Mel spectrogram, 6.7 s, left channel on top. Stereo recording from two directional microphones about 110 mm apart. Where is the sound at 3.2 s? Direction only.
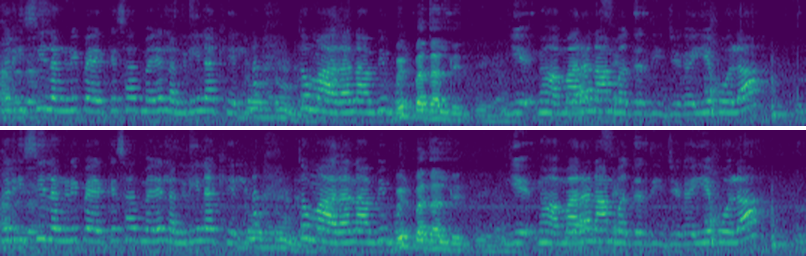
45° left (ahead or behind).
